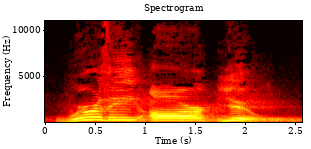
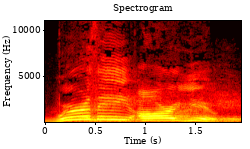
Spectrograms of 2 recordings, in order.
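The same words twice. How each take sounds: First: Loud, slow, high proclamation; congregation call. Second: Loud, slow, high proclamation; louder call again. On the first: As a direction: proclaim it slowly and loudly together. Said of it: "let's say the first three words together". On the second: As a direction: draw it out loudly as a call. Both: Shown as a demonstration.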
